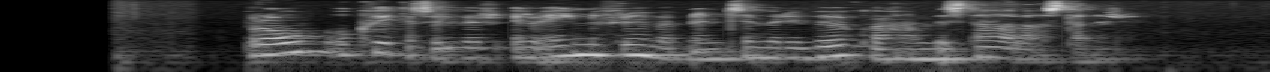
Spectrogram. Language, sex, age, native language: Icelandic, female, 20-29, Icelandic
